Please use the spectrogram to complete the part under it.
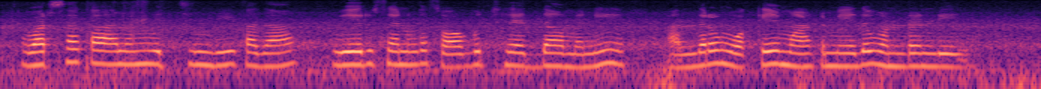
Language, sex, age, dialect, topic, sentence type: Telugu, female, 18-24, Utterandhra, agriculture, statement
